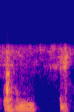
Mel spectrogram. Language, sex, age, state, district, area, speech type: Sanskrit, male, 18-30, Telangana, Karimnagar, urban, conversation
